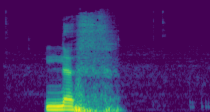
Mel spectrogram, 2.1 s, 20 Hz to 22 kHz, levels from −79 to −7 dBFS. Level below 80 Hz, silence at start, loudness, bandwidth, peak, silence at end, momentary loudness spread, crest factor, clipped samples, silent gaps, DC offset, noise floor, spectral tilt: -32 dBFS; 0.45 s; -16 LUFS; 14 kHz; -2 dBFS; 0.9 s; 18 LU; 16 dB; under 0.1%; none; under 0.1%; -59 dBFS; -7 dB/octave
